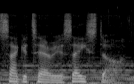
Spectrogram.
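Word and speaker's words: Sagittarius A*: It is named Sagittarius A asterisk, pronounced Sagittarius A star, and is located about 26,000 light-years from Earth in the direction of the Sagittarius constellation.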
